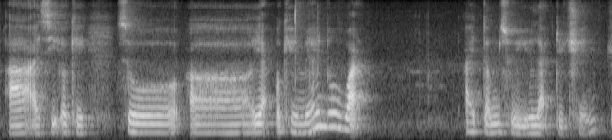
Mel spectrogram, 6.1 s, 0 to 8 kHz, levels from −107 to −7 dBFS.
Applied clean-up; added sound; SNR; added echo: none; none; none; none.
